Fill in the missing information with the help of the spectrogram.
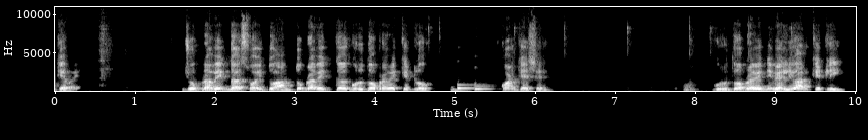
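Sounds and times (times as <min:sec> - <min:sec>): man speaking: 0:01.6 - 0:06.4, 0:07.8 - 0:10.0.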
